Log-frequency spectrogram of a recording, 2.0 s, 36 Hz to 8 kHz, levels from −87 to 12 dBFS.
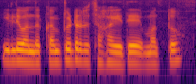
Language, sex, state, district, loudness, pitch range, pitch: Kannada, male, Karnataka, Koppal, -18 LUFS, 145-155 Hz, 150 Hz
